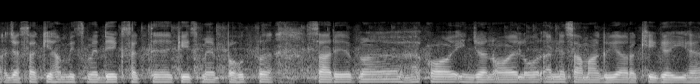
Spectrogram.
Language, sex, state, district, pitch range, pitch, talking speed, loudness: Hindi, male, Uttar Pradesh, Lalitpur, 110-115 Hz, 115 Hz, 170 wpm, -16 LUFS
